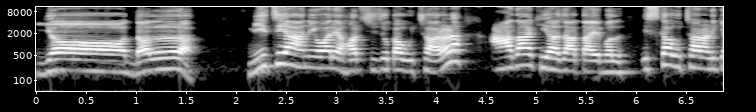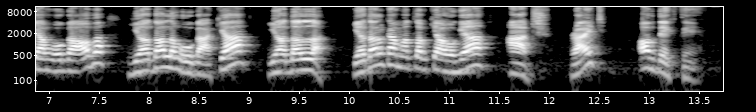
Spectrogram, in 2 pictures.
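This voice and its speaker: A man's voice: high voice, fairly bright tone. A man teaching a Korean lesson, drilling words by repetition and asking and answering his own questions. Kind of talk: classroom lesson.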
